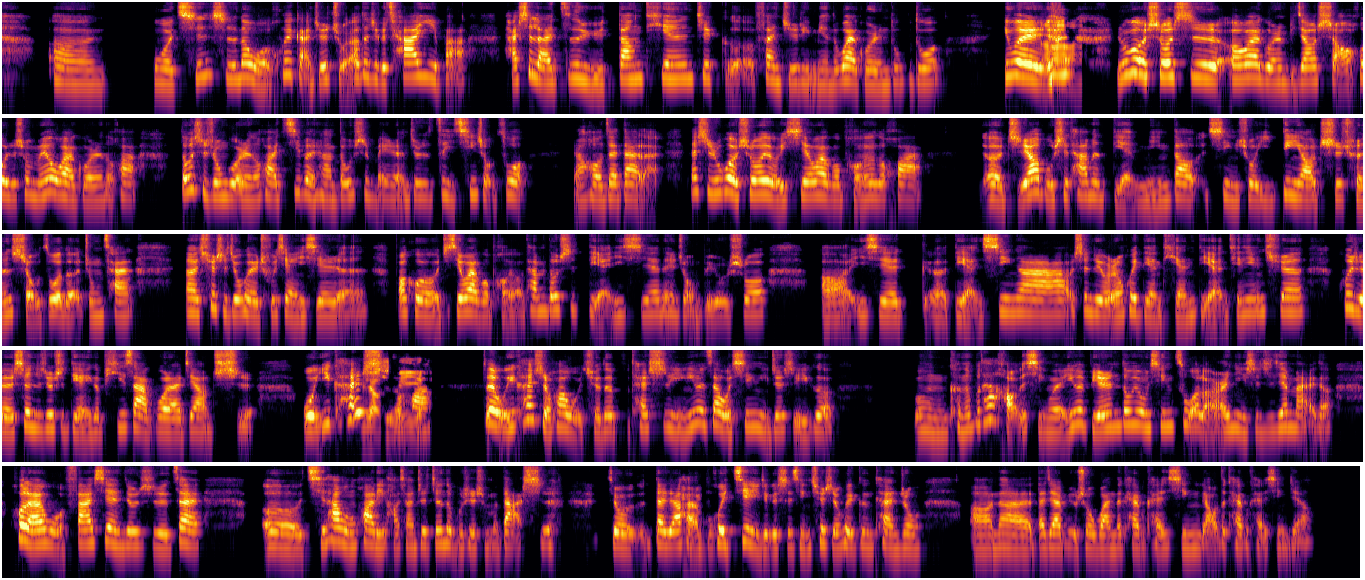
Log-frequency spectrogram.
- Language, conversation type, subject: Chinese, podcast, 你去朋友聚会时最喜欢带哪道菜？
- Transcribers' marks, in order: laugh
